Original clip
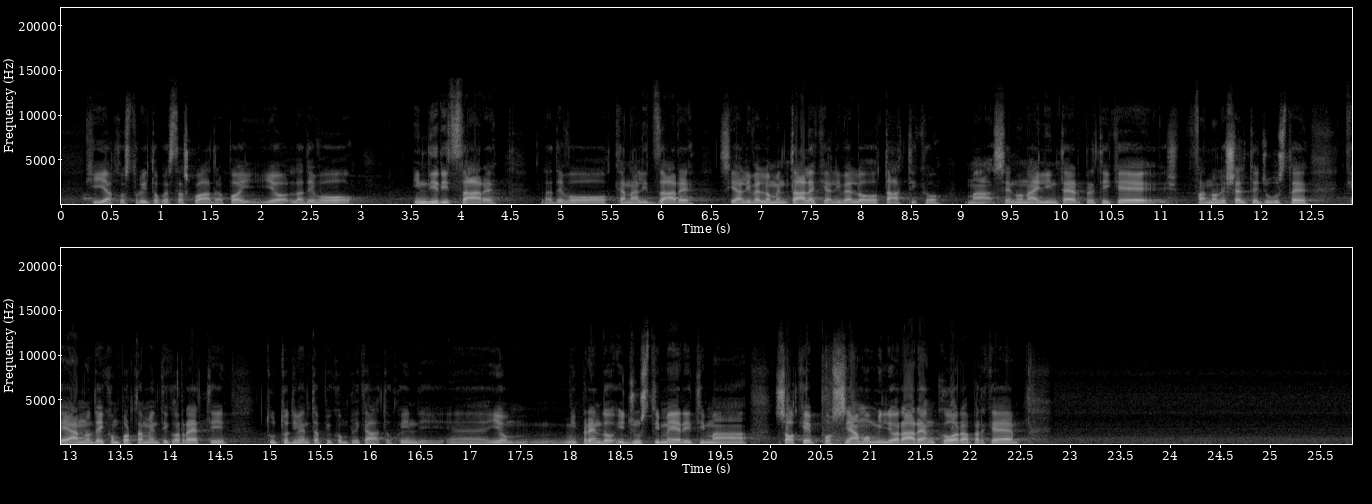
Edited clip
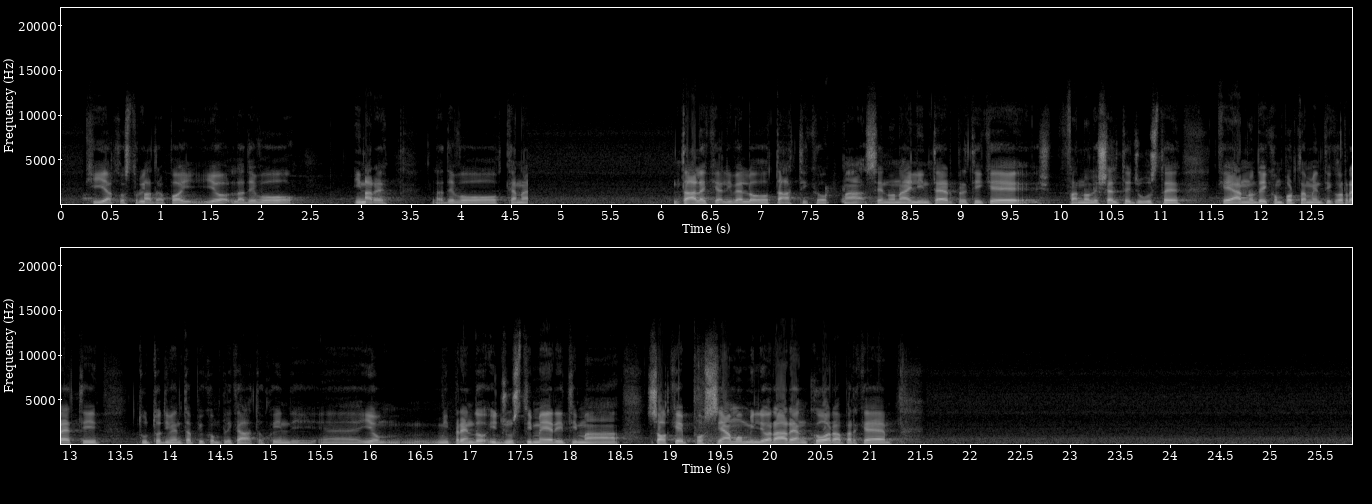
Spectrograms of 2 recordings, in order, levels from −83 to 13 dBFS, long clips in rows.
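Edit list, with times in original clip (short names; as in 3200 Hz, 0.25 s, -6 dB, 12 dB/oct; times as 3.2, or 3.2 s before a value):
0.83–1.42 cut
3.63–4.13 cut
5.75–7.22 room tone
8.73–9.11 speed 198%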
